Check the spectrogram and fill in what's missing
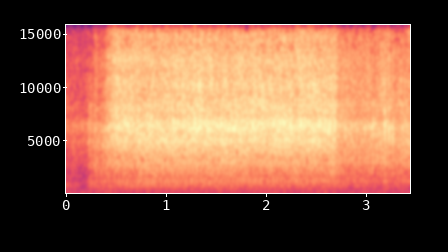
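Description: Chopped tomatoes hit a pan of frying onions for a tamarind kuzhambu, setting off a sudden loud, steady sizzling hiss that holds and then eases slightly, with no speech.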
